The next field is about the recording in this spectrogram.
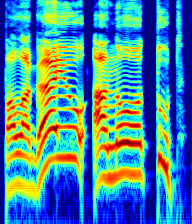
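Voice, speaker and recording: A woman voicing a gruff middle-aged police colonel who speaks curtly and self-importantly. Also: medium pitch, very animated, slow, no echo, clean studio sound.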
